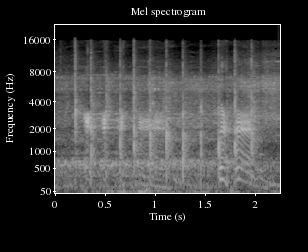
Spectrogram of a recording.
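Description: A person clapping hands quickly and rapidly, about seven claps a second, in excitement.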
